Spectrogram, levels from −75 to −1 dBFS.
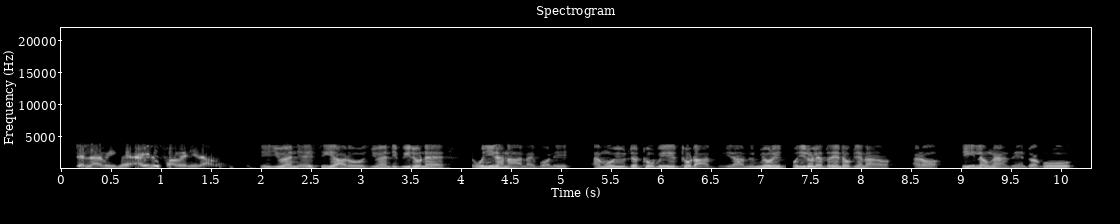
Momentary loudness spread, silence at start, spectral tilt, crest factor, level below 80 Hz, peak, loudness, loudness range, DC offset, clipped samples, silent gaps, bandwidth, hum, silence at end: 10 LU; 0.15 s; -10.5 dB/octave; 18 dB; -72 dBFS; -10 dBFS; -28 LUFS; 2 LU; under 0.1%; under 0.1%; none; 4 kHz; none; 0.2 s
